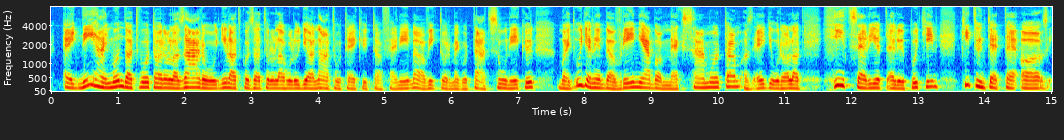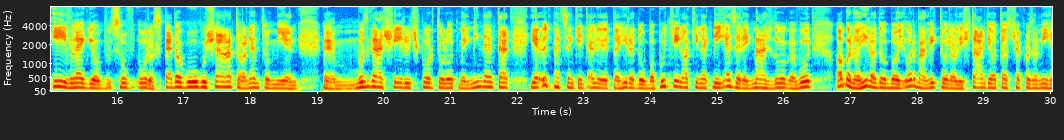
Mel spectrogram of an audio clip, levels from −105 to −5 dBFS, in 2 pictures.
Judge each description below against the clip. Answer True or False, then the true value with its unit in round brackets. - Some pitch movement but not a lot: True (4.2 semitones)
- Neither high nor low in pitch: True (150 Hz)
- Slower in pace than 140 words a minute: False (155 wpm)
